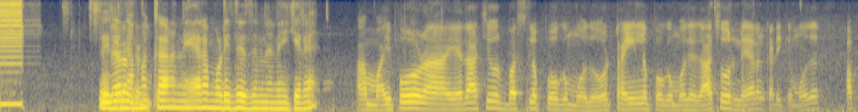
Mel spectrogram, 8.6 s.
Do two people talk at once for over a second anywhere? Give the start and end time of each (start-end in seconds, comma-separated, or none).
none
